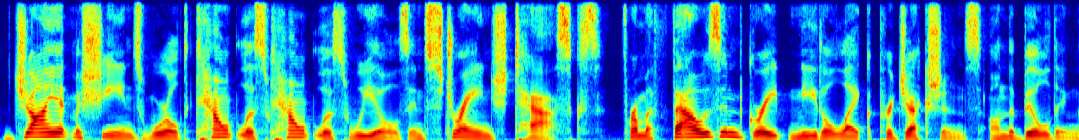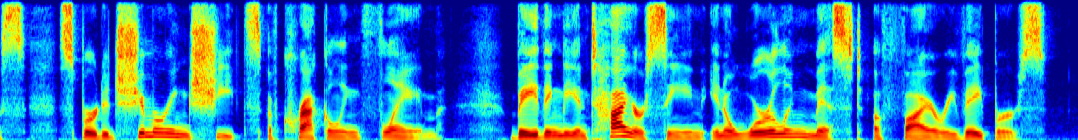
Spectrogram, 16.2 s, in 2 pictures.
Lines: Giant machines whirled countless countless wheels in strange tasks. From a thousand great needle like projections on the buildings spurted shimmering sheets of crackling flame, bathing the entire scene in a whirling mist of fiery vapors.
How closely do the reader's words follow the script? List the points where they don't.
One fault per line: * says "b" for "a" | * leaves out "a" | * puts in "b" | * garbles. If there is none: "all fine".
all fine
